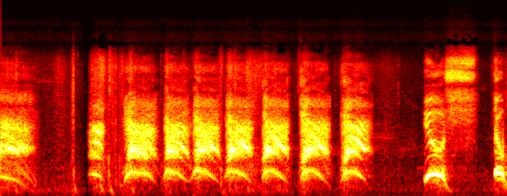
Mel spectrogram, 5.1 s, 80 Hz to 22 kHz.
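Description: Kihar, a cartoon bird in the 1978 animated film Watership Down, squawks in a run of loud, rhythmic, harsh caw-like cries, close and repeated about eight times with short gaps, a final pair after a pause.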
